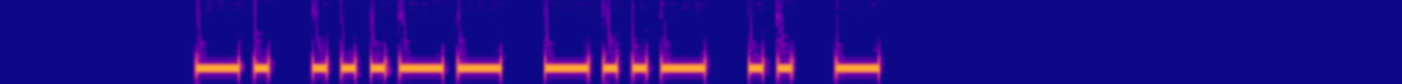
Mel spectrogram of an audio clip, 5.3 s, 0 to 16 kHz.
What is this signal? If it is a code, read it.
Morse code, heard as a keyed tone, about 22 wpm, 700 Hz. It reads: N3XIT
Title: USA Call Signs - 5 Characters - Repeated 3x - 22wpm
